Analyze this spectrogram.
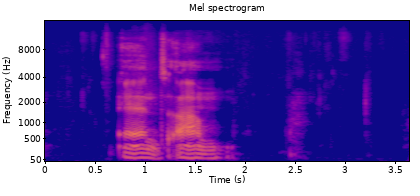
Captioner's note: voice breaking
